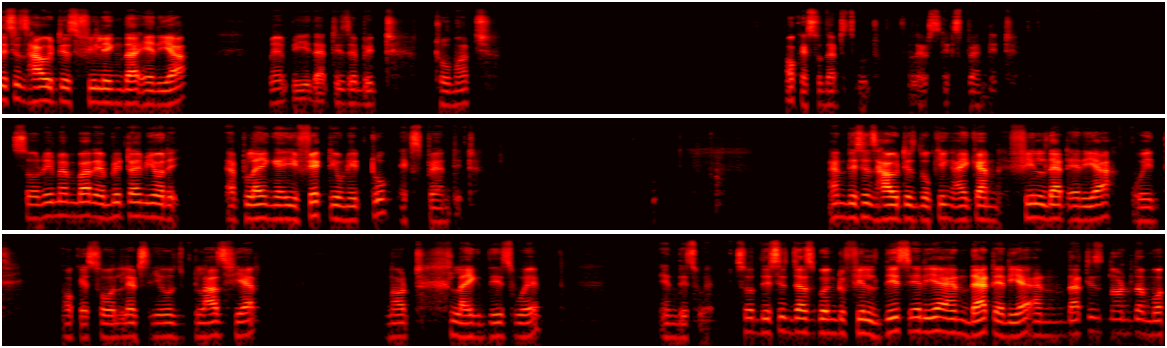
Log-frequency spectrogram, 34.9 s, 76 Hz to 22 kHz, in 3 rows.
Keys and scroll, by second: 9.3 ctrl+2, 18.6 alt+shift+Up, 18.8 alt+shift+Up, 19.0 alt+shift+Up, 19.2 alt+shift+Up, 34.3 ctrl+2.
